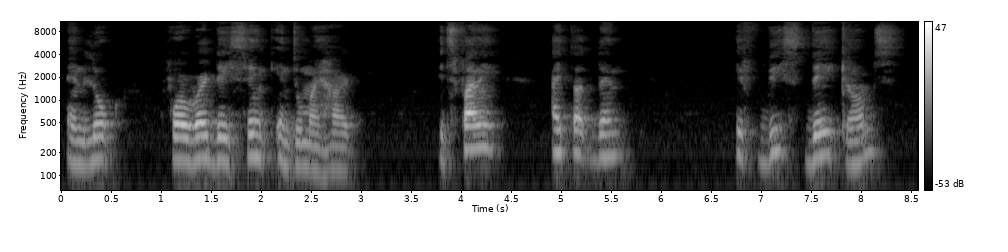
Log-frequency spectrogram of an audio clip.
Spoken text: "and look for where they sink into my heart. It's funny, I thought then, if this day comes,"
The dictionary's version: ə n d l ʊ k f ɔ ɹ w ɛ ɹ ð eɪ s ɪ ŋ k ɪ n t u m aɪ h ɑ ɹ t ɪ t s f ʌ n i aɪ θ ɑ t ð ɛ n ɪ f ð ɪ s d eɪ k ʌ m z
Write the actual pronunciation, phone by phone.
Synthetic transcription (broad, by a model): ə n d l ʊ k f ɔ ɹ w ɛ ɹ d eɪ s ɪ ŋ k ɪ n t u m aɪ h ɑ ɹ t ɪ t s f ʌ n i aɪ t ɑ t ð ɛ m ɪ f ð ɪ s d eɪ k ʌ m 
